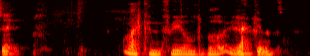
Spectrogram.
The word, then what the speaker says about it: Leconfield: Leacon Field at 5. I think that's how you pronounce it. Leconfield, but yeah.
